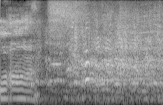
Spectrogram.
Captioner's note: audience laughing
